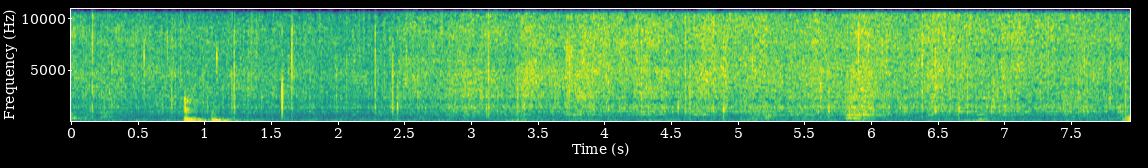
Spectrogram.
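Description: Coarsely ground masala fries in a hot pan with a steady, close hiss and crackle, with occasional stirring scrapes and clinks of a spoon, continuous and with no voices.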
